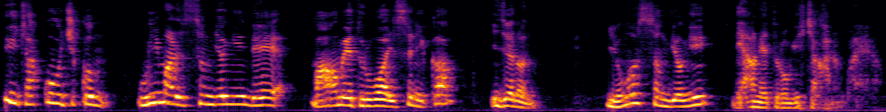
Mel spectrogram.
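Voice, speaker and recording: A man's voice: high voice, darkish tone. A man as a pastor preaching conversationally on a livestream, asking his listeners questions and mixing in English scripture. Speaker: pastor leading a livestream prayer meeting. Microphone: phone livestream mic.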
